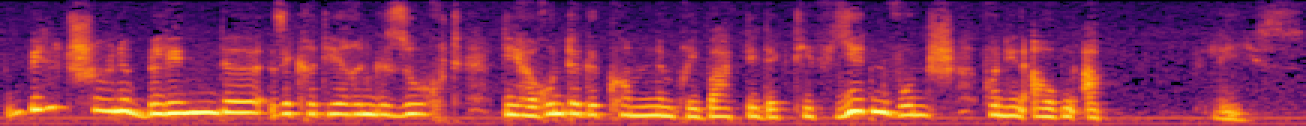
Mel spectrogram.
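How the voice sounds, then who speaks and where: An odd deadpan femme fatale, really raspy breathy voice, dark n mellow, radio comedy. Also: female voice, mid-range voice, unhurried. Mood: dry, brisk. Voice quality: husky, breathy. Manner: deadpan, dropping into breathy whispers. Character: blind woman job-seeker, eccentric deadpan femme fatale. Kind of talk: satirical radio play dialogue.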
